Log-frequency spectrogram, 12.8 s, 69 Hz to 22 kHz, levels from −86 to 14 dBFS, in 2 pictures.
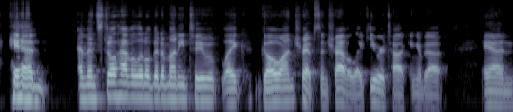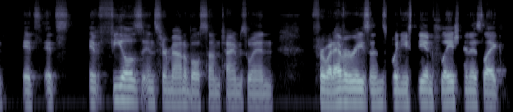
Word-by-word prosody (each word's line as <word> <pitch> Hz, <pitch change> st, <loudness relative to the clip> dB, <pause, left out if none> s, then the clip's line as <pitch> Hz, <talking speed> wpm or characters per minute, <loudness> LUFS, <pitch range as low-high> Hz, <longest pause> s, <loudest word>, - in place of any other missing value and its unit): and 140 Hz, -5 st, +6 dB, 0.4 s
and 140 Hz, 0 st, +1 dB
then 145 Hz, -1 st, +2 dB
still 160 Hz, +2 st, +4 dB
have 155 Hz, -1 st, +4 dB
a -, -, +3 dB
little 150 Hz, 0 st, +4 dB
bit 145 Hz, 0 st, +1 dB
of 145 Hz, -, +1 dB
money 140 Hz, 0 st, +1 dB
to, 130 Hz, -2 st, 0 dB
like, 115 Hz, 0 st, 0 dB, 0.2 s
go 120 Hz, +2 st, +5 dB
on 125 Hz, 0 st, +2 dB
trips 125 Hz, -, 0 dB
and 100 Hz, -, -9 dB
travel 120 Hz, -3 st, +3 dB
like 90 Hz, 0 st, -5 dB
you 125 Hz, -1 st, -1 dB
were -, -, 0 dB
talking 90 Hz, 0 st, -3 dB
about, 90 Hz, -1 st, -3 dB, 0.5 s
and 105 Hz, -1 st, -2 dB, 0.2 s
it's 105 Hz, 0 st, -6 dB
it's 115 Hz, +1 st, -9 dB, 0.2 s
it 115 Hz, 0 st, -6 dB
feels 130 Hz, 0 st, -1 dB
insurmountable 105 Hz, -2 st, -5 dB
sometimes 95 Hz, 0 st, -8 dB
when, 95 Hz, -1 st, -7 dB, 0.5 s
for 115 Hz, -1 st, 0 dB
whatever 115 Hz, +3 st, +5 dB
reasons, 115 Hz, -1 st, -1 dB
when 105 Hz, -, -2 dB
you 105 Hz, 0 st, -4 dB
see 115 Hz, +3 st, -2 dB
inflation 110 Hz, 0 st, -1 dB
is 105 Hz, -1 st, -3 dB
like 100 Hz, +1 st, +1 dB
115 Hz, 180 wpm, -24 LUFS, 105-130 Hz, 0.5 s, and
